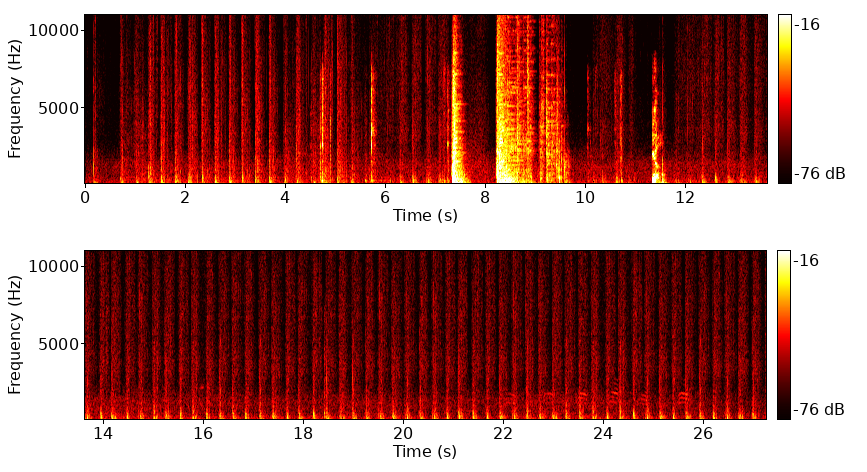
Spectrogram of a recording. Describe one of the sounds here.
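Quick footsteps thud steadily on grass and dirt.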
